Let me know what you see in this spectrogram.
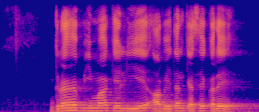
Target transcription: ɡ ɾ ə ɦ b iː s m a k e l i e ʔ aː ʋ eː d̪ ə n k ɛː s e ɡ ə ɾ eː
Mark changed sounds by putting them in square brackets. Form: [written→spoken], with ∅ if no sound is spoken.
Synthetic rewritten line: ɡ ɾ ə ɦ b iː [s→∅] m a k e l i e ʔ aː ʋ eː d̪ ə n k ɛː s e [ɡ→k] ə ɾ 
